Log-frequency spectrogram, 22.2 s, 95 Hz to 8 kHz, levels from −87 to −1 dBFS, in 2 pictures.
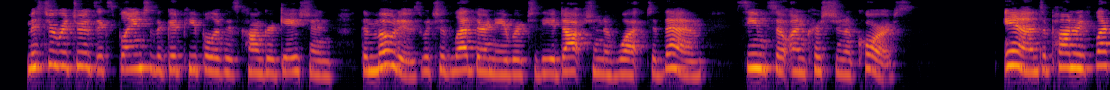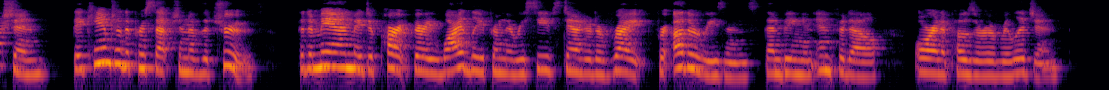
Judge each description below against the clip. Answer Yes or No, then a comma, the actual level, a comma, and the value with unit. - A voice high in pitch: Yes, high, 240 Hz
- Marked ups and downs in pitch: No, average, 3.9 semitones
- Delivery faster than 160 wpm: Yes, average, 175 wpm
